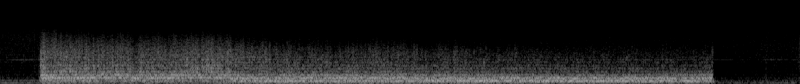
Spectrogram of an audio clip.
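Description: Blast of a one-kiloton nuclear device detonated 17 feet underground, as heard on an old film soundtrack: a loud, steady noise down into the deep bass that starts suddenly about half a second in and cuts off abruptly after about seven seconds.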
